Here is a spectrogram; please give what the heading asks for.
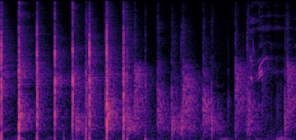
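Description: A quick, steady series of about ten hand claps rings out sharply, celebrating someone who has just correctly spelled the name Nikita Kucherov, then gives way to a softer mix of faint voices and shuffling.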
